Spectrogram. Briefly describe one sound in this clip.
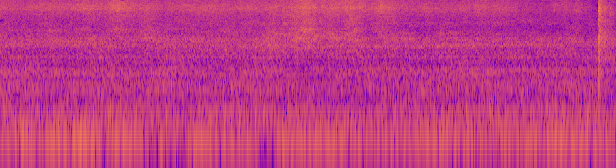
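A cutting torch hisses against steel.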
